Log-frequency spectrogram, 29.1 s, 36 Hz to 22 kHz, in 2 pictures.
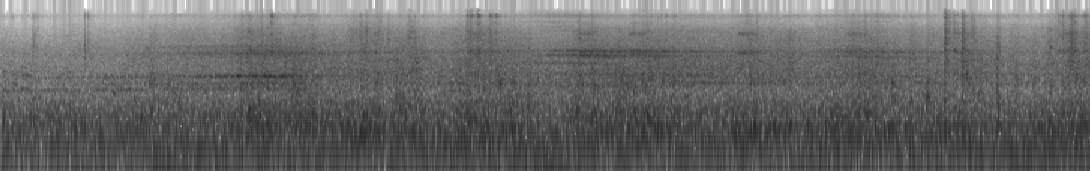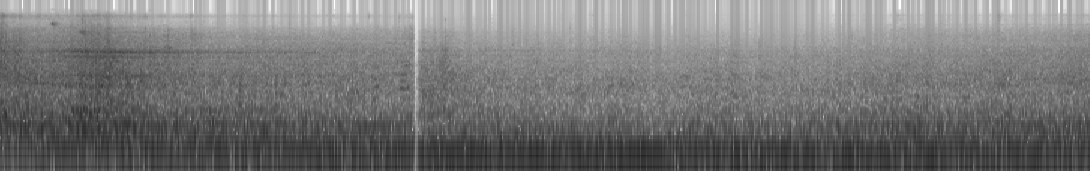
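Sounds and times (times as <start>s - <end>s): rail clicks: 0.0s - 18.4s
train wheels rumbling on rail: 0.0s - 29.0s.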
